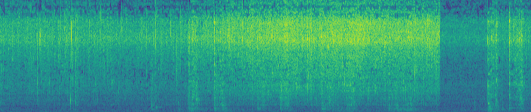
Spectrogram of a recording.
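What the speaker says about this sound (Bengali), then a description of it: "পেঁয়াজটা তাড়াতাড়ি ভাজার জন্য আমি নুন দিয়ে দেবো" Thick-sliced onions with salt frying in a pan: a steady close sizzle that swells louder midway, with scattered scrapes and stirring clicks, and no voices.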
